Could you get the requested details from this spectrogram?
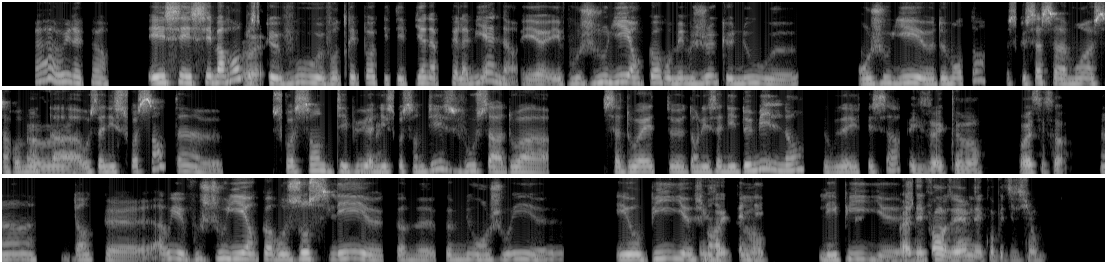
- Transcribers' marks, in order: surprised: "Ah oui"; tapping; stressed: "osselets"
- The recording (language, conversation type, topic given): French, unstructured, Qu’est-ce que tu aimais faire quand tu étais plus jeune ?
